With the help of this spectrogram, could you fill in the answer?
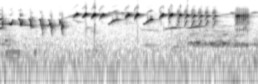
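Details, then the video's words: Lively snowy-browed flycatcher song played to excite other songbirds: quick high chirps, then a run of bright whistled notes repeated rapidly, ending with a short rasping burst. "KICAU TLEDEKAN GUNUNG GACOR MERANGSANG EMOSI SRDC DAN KACER"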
